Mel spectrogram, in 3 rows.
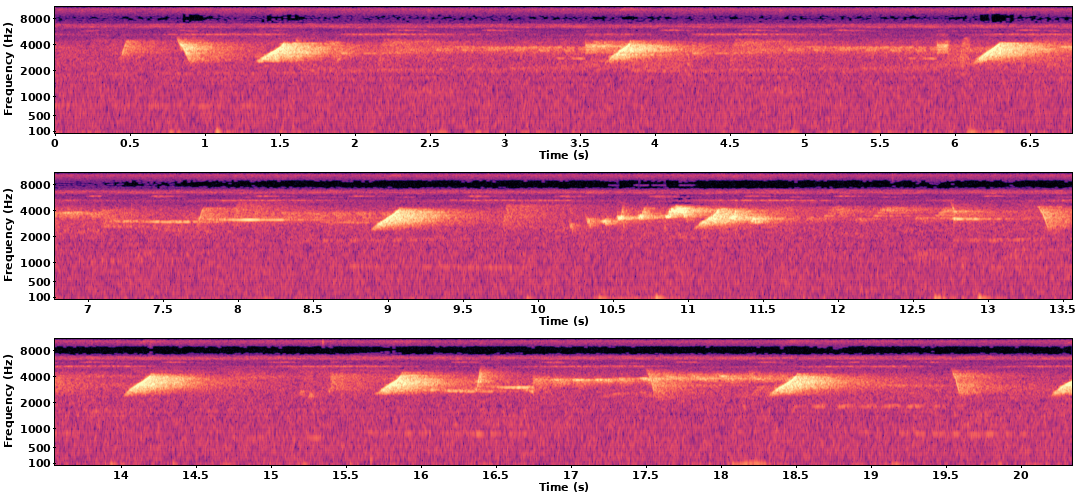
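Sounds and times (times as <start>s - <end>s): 
lesser green leafbird giving whistled calls in the wild: 0.4s - 20.3s.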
